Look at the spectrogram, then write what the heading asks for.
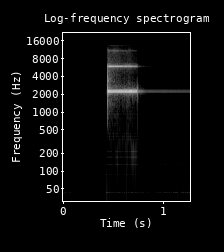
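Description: A single meditation bell struck once during a guided meditation, a clear bright ring with a steady tone that stops after about a third of a second and leaves a faint tail in otherwise silent surroundings.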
